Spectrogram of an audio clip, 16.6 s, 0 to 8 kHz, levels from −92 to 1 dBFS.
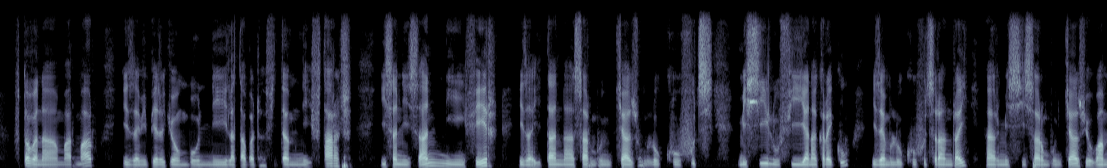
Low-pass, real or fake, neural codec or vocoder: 7.2 kHz; real; none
